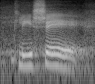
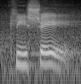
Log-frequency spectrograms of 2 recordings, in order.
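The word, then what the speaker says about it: cliché: Cliche. The stress in this word falls on the second syllable. Cliche.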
